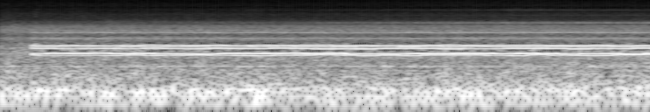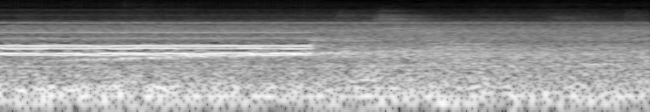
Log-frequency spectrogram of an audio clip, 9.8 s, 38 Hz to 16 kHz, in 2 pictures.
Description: FT8 (several signals at once), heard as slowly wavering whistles, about 6.25 baud, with radio static, room echo and the noise of a subway station.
